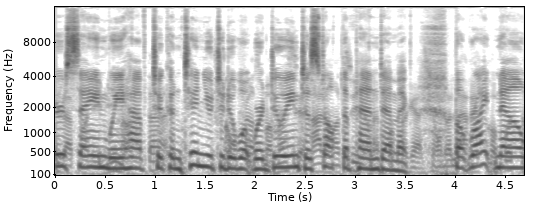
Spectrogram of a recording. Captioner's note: speaking french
